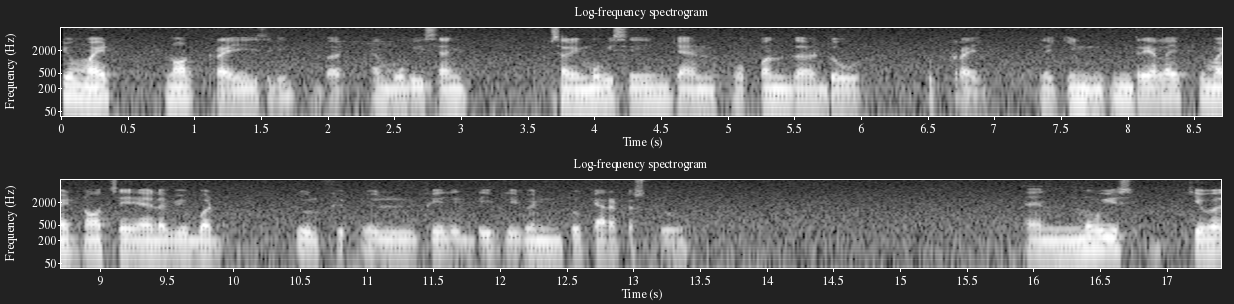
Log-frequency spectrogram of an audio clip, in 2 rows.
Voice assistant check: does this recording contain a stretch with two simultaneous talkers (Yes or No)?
No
